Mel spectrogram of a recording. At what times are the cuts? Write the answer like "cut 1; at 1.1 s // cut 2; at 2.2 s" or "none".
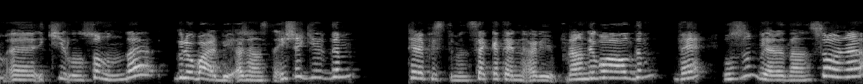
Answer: cut 1; at 7.2 s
